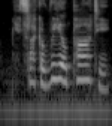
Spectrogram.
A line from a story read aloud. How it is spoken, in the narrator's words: cried Ermengarde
